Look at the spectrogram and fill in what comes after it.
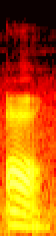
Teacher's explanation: विवृत जो है आ बोल के देखिए पूरा मुंह खुलेगा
